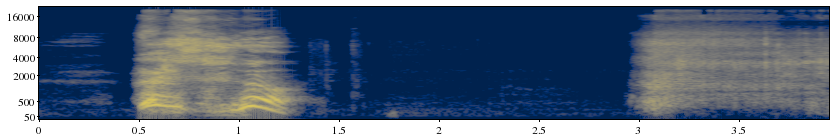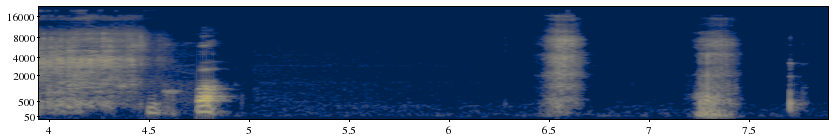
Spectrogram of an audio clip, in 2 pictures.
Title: Big Sneeze and Nose Sniffing Part 3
